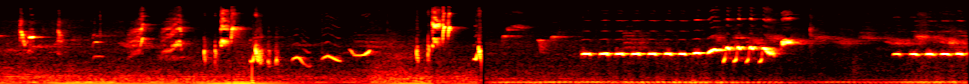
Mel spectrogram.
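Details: Afternoon song of a white-rumped shama, played as a lure to stir other shamas into fuller, louder song: varied chirps and whistles, then long level whistles broken by quick trills, with a low hum behind.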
